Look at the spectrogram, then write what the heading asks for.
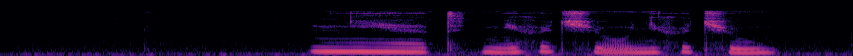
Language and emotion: Russian, sad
